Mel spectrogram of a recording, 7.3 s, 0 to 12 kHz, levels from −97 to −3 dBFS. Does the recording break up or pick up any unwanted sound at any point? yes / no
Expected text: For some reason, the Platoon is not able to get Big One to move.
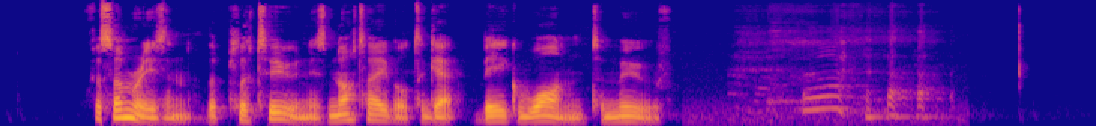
yes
